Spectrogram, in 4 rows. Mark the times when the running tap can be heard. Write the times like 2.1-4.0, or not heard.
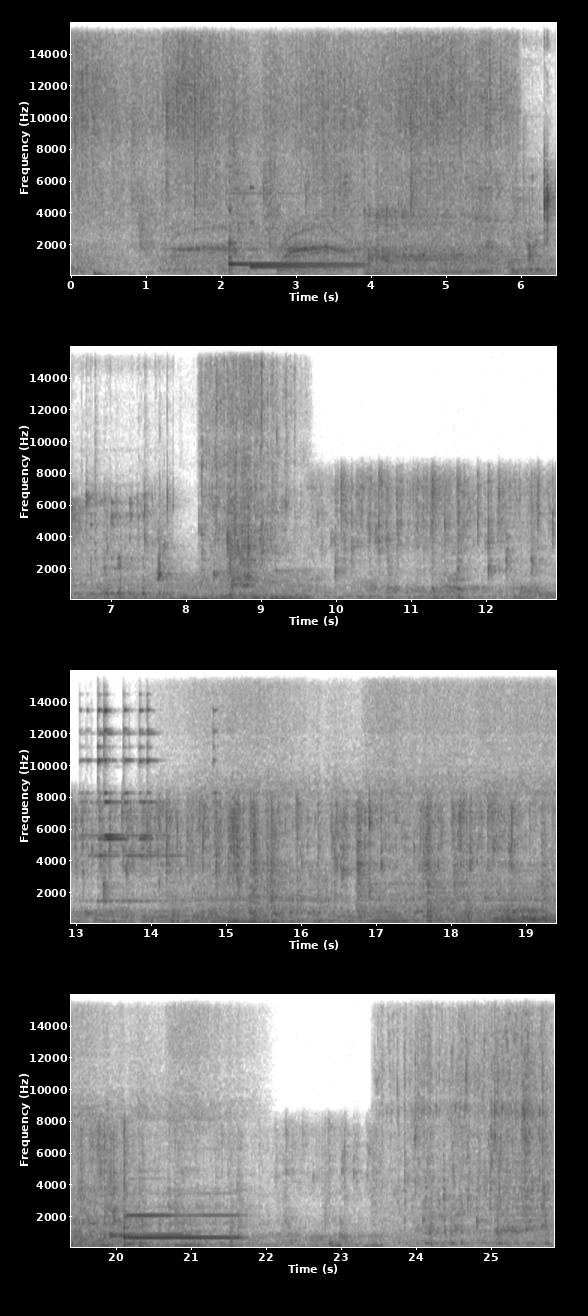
0.0-25.7.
